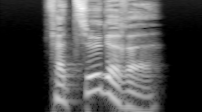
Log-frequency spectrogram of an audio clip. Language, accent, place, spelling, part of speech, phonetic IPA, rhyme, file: German, Germany, Berlin, verzögere, verb, [fɛɐ̯ˈt͡søːɡəʁə], -øːɡəʁə, De-verzögere.ogg
- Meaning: inflection of verzögern: 1. first-person singular present 2. first/third-person singular subjunctive I 3. singular imperative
